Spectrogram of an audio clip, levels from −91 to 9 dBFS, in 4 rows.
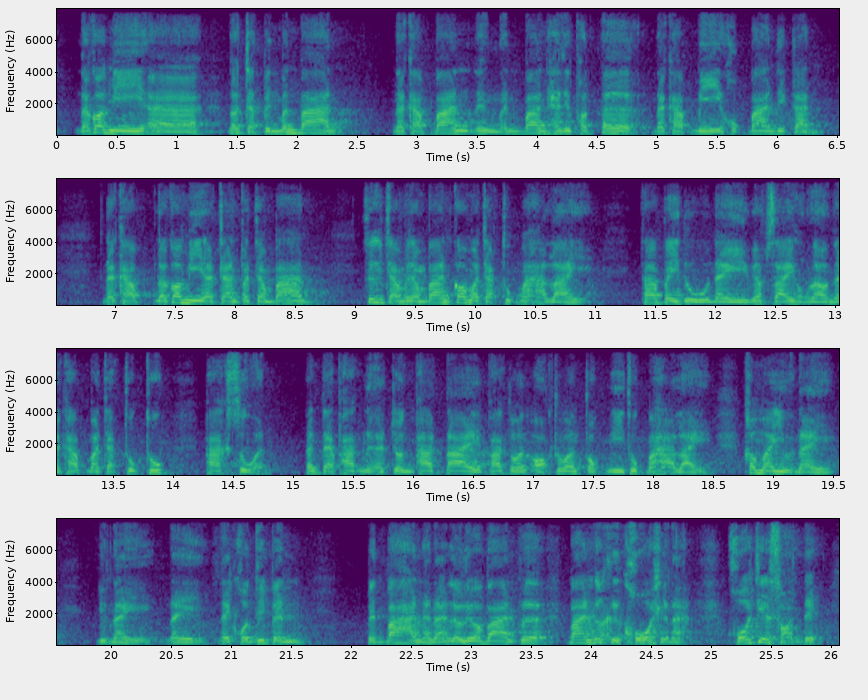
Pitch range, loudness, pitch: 120-160 Hz, -22 LUFS, 135 Hz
